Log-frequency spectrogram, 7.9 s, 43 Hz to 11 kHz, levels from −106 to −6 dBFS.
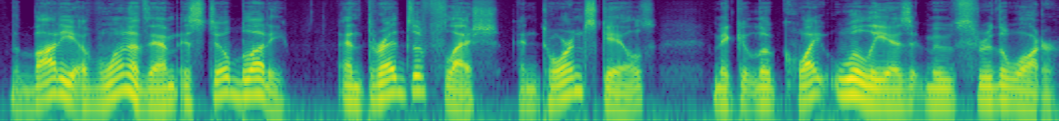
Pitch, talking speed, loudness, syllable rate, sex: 105 Hz, 205 wpm, -19 LUFS, 5.2 syllables/s, male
